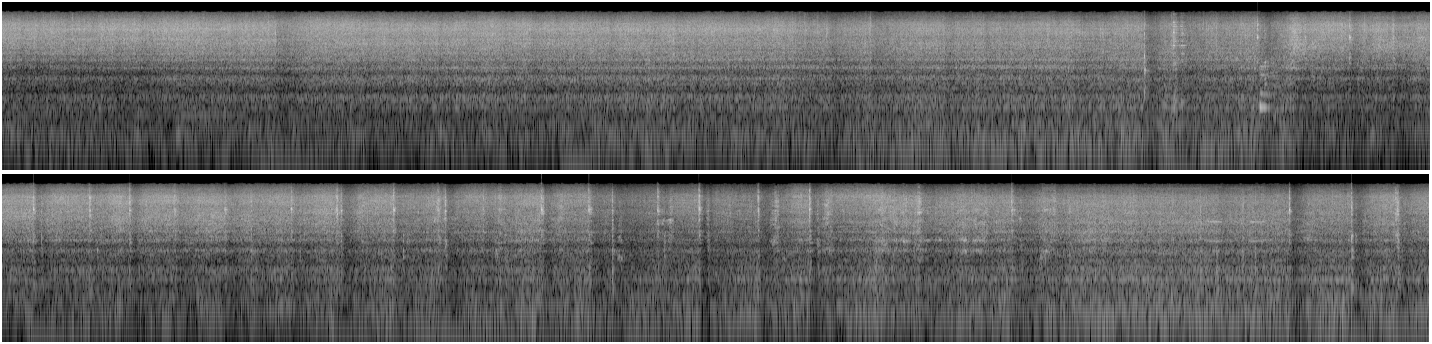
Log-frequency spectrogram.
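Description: Soaked chana dal sizzling in hot oil in a steel pressure cooker as it is tipped in and stirred with a metal spatula, with a steady frying hiss and many sharp clicks and scrapes of the spatula against the pot, more of them from about halfway on.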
